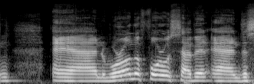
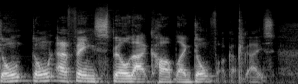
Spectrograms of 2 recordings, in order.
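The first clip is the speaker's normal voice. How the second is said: play-acted, pissed-off, fed-up angry tone; 4 semitones lower, 5 dB quieter than usual. Retelling warning passengers not to spill the cup: imitating own angry warning. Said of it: "So I'm sitting there so pissed off".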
